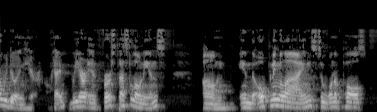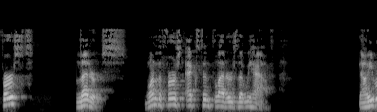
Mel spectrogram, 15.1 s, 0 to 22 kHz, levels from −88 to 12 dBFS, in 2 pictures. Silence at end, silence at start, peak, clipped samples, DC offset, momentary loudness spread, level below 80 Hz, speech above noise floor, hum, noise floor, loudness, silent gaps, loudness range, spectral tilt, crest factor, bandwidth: 0 s; 0 s; -4 dBFS; under 0.1%; under 0.1%; 16 LU; -60 dBFS; over 68 dB; none; under -90 dBFS; -22 LUFS; 3.89-4.04 s, 8.57-9.01 s, 10.25-10.39 s, 13.47-13.73 s, 13.88-14.15 s; 5 LU; -5 dB/octave; 20 dB; 8.8 kHz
